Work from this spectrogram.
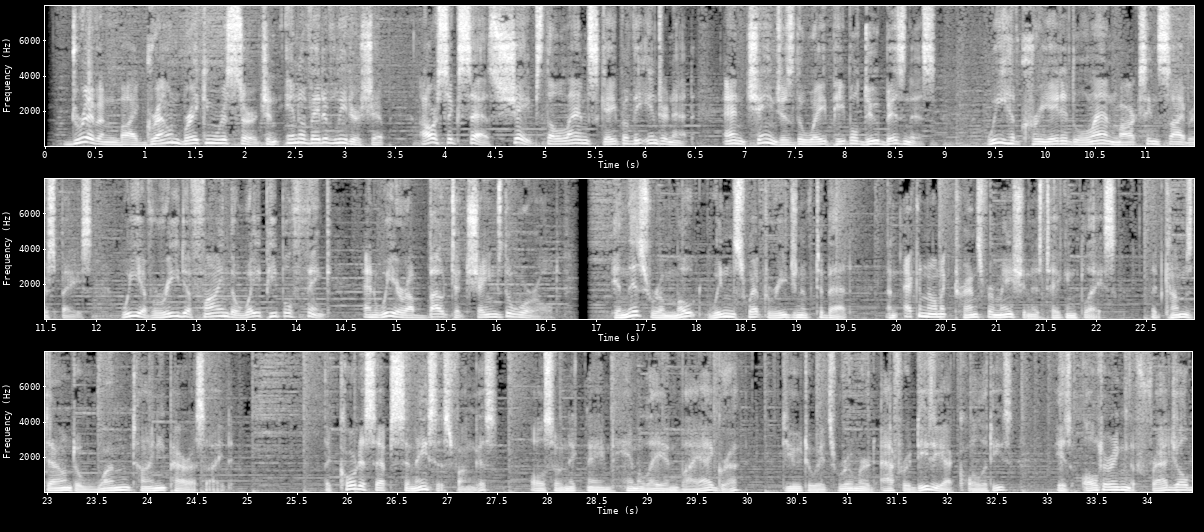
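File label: American, narration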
